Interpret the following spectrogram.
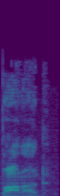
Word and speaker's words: Barad: Technically, it's stress on the first syllable. But it's not a long vowel, really. They're both kind of short ah vowels there. So, Barad.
